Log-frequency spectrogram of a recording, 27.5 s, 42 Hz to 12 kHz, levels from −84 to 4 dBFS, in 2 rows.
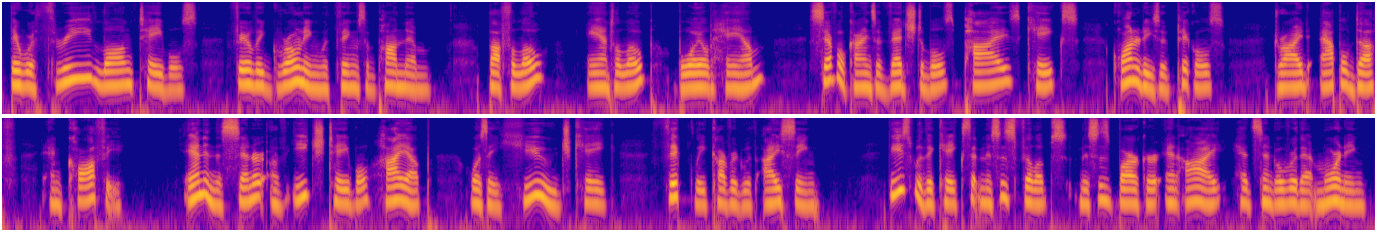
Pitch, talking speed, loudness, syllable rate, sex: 175 Hz, 135 wpm, -19 LUFS, 4.4 syllables/s, female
